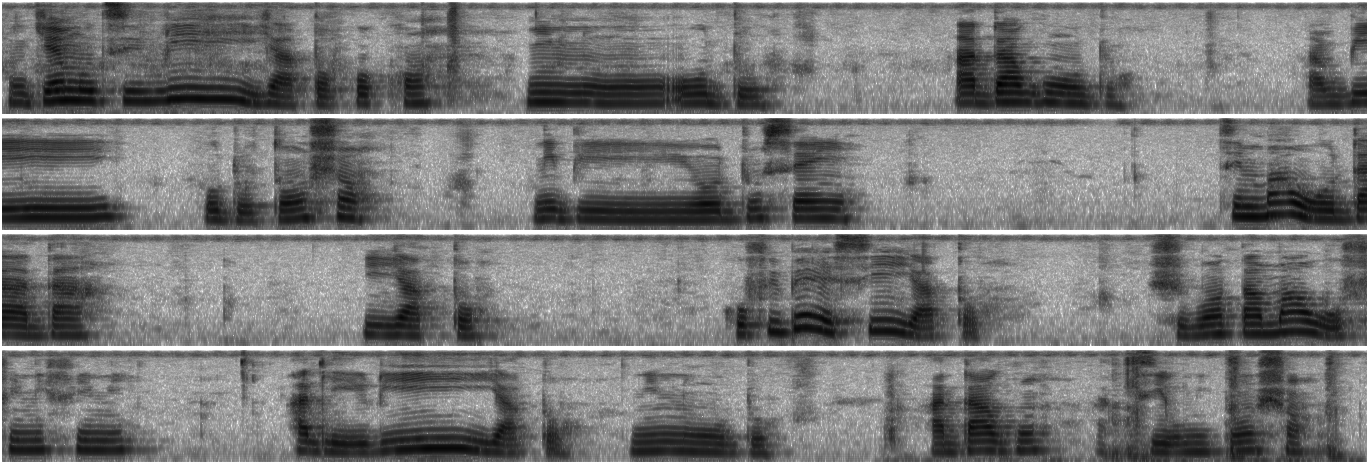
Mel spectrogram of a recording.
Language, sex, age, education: Yoruba, female, 46-60, tertiary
